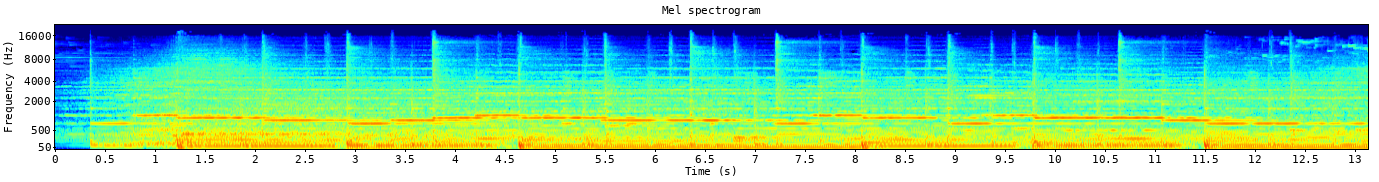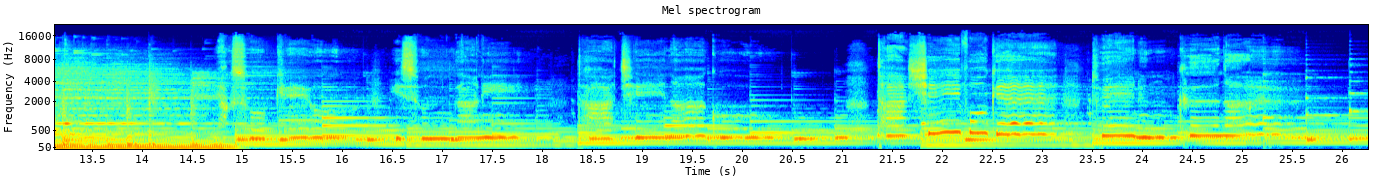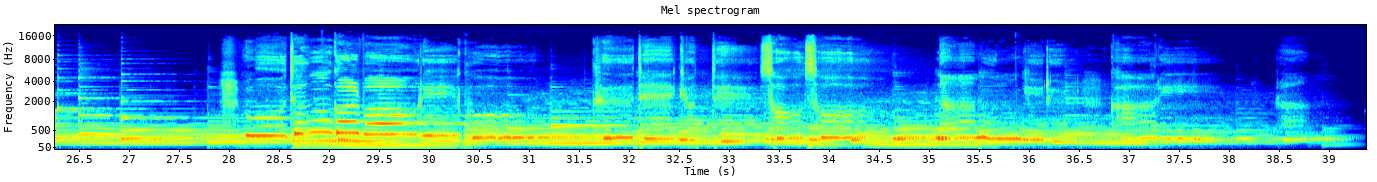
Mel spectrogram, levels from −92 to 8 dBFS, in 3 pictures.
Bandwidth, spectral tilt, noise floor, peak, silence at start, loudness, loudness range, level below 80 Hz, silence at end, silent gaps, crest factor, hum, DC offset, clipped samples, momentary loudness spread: 17.5 kHz; -5.5 dB/octave; -41 dBFS; -4 dBFS; 0 s; -19 LUFS; 7 LU; -28 dBFS; 0.3 s; none; 16 dB; none; under 0.1%; under 0.1%; 11 LU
